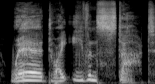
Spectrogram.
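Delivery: slow, growled, barely restrained delivery. Narrator reads an accusing man's line to the narrator, who has messed up, growling. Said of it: "He growls".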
